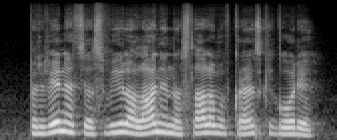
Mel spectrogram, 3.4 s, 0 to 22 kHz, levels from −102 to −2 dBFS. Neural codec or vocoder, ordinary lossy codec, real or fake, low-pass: codec, 44.1 kHz, 7.8 kbps, Pupu-Codec; none; fake; 19.8 kHz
